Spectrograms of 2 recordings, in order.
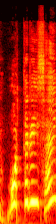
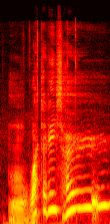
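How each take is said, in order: First: Very high squeak; much higher squeak; squeaky mock. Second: High, slow, softer squeak; softer, slower high squeak. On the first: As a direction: squeak the question. Mocking squeal reaction. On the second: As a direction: stretch it out high. Repeated higher, slower. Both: Real, not acted.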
